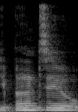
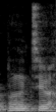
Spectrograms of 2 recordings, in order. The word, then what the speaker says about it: Ubuntu: So after installing SteamOS, I figured the next best play was installing Ubuntu, or Ubuntu, however you want to pronounce it, 2004.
